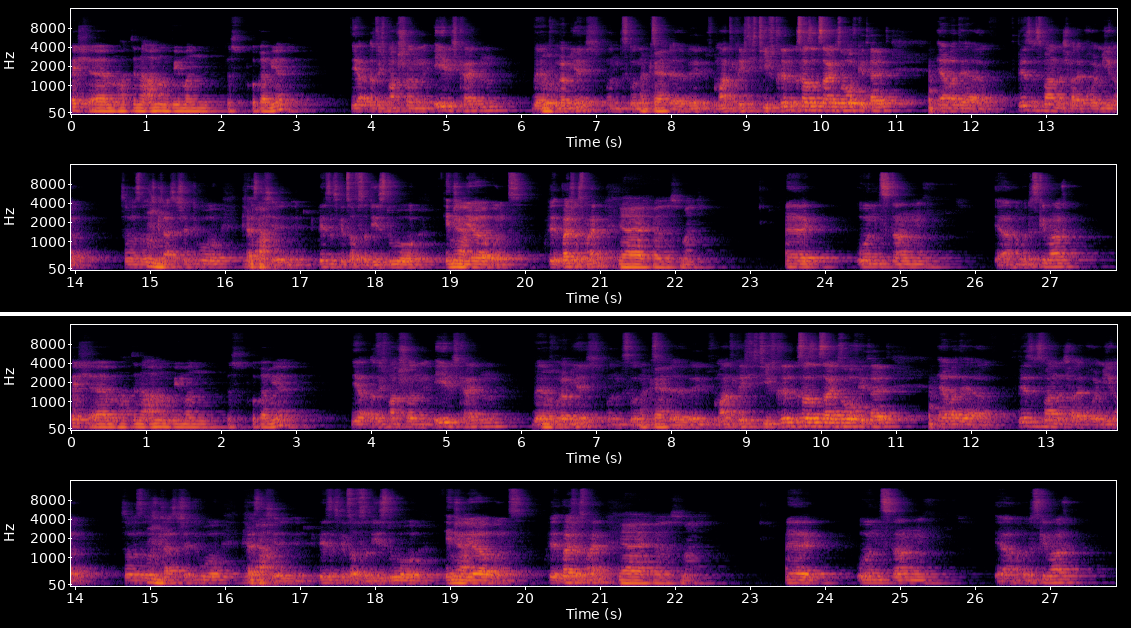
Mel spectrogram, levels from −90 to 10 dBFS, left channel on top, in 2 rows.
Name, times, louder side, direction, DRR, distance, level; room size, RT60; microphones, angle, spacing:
voice 1, 0.0-2.9 6.3-6.5 7.6-8.0 11.4-11.6 14.9-15.3 16.3-16.6 19.0-19.3 21.2-22.3, left 2 dB, 40° left, 1 dB, 0.5 m, -24 dB
voice 2, 3.7-5.7 6.1-10.9 11.5-12.3 12.6-14.1 14.6-18.6 18.9-19.9 20.3-21.2 23.5-23.9 24.4-25.3 26.3-27.2, right 1 dB, 75° left, -4 dB, 2.7 m, -26 dB
11.0 x 4.6 x 3.2 m, 1.0 s
head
